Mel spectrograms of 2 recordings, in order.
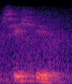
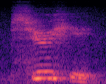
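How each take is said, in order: First: The first vowel sounds like a plain 'i'. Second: The first vowel sounds like a rounded 'ü'.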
